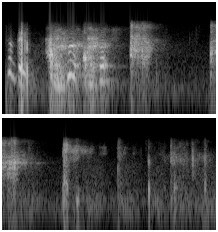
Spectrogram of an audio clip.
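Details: Person coughing at lunch.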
